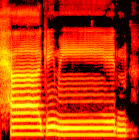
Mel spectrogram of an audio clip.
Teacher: ہا کے اوپر کھڑی زبر ہے تو 2 حرکات لمبا کیا جائے گا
